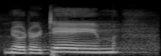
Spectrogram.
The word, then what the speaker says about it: Notre Dame: So you have actually a lot of researchers at Duke Nicholas School of the Environment, at University of Toronto, at Notre Dame. That's how you pronounce it when you're talking about the American University.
